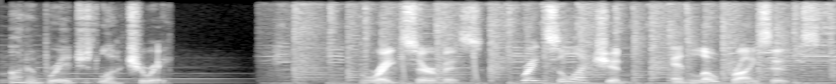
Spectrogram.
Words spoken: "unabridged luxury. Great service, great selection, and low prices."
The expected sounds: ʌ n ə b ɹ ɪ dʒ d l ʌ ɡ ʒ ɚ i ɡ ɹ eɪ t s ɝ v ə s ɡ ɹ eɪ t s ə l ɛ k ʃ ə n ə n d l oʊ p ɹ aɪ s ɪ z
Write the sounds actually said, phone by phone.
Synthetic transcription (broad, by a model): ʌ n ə b ɹ ɪ dʒ d l ʌ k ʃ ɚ i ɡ ɹ eɪ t s ɝ v ə s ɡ ɹ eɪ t s ə l ɛ k ʃ ə n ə n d l oʊ p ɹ aɪ s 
